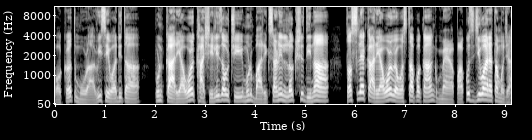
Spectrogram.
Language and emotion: Goan Konkani, disgusted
